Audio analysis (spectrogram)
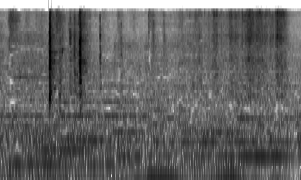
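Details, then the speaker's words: Aurora slot car Mustang Fastback restoration, motor run on transformer before oiling: steady buzzing hum with uneven rasp and sharp clicks, dry and rough; needs oil, runs much smoother once oiled. "it sounds like it needs some help diving guys let's see you know oil does too"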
